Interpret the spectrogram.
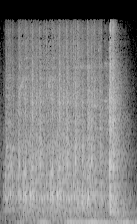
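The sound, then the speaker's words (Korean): A rolling shutter door rattles steadily downward with a dense metallic clatter, ending in a louder clunk as it hits bottom, fairly loud, with no voices. “셔터문 닫는 소리네요.”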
